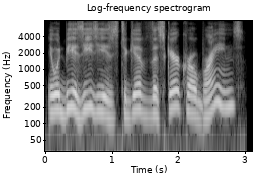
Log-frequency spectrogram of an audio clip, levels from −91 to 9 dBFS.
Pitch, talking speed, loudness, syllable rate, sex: 165 Hz, 210 wpm, -16 LUFS, 4.8 syllables/s, male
